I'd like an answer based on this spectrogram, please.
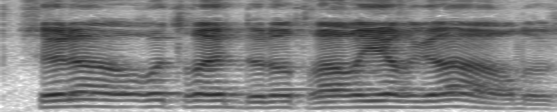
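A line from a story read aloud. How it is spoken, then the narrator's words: Exclaiming. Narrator (French): s'écria le major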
